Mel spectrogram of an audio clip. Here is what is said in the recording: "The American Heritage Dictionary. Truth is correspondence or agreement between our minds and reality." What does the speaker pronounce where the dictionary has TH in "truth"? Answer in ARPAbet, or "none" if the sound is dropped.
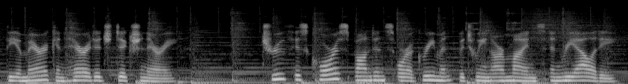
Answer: TH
